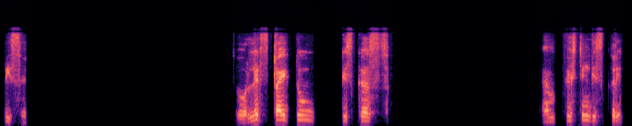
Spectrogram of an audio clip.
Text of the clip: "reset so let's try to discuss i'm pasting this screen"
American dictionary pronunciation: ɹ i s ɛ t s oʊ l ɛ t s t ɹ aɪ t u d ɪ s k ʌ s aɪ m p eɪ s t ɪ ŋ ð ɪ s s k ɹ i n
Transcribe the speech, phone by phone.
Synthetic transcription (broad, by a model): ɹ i s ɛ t s oʊ l ɛ t s t ɹ aɪ t u d ɪ s k ʌ s aɪ m f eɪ s t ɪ ŋ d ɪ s s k ɹ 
